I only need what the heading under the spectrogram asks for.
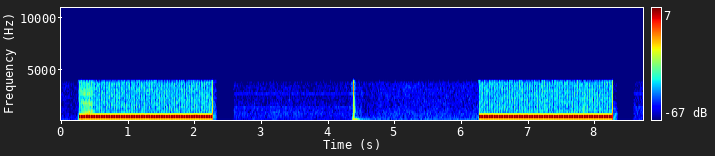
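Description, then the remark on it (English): A telephone line tone sounds in two long, steady two-second buzzes separated by a pause of silence with a single faint click, like a ringback heard through a handset. No one speaks. “So, all right, but don't listen to the dial tone because I hate to give out people's number on here, but don't have any choice.”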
